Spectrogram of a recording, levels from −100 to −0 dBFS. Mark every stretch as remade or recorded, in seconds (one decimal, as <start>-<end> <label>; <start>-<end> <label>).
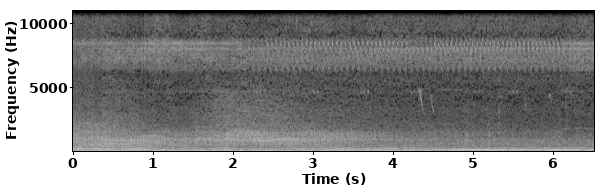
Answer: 0.0-2.2 remade; 2.2-6.1 recorded; 6.1-6.5 remade

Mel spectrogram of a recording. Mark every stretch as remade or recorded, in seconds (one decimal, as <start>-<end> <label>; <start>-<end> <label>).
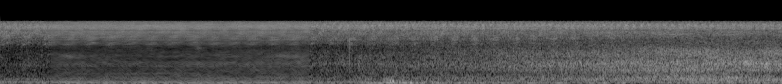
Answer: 0.0-0.5 recorded; 0.5-3.1 remade; 3.1-7.8 recorded

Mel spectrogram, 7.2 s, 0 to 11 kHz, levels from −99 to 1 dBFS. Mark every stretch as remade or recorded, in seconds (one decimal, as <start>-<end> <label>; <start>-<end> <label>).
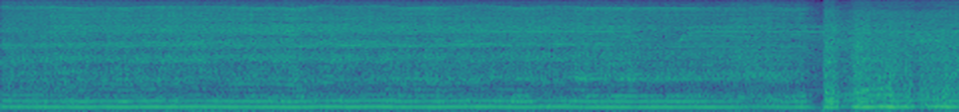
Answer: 0.0-7.2 recorded

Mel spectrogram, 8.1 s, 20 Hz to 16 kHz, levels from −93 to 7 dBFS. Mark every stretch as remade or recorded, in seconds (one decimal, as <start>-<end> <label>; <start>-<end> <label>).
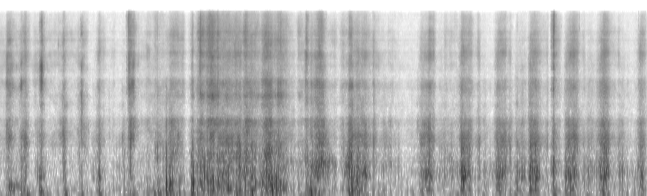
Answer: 0.0-8.1 remade

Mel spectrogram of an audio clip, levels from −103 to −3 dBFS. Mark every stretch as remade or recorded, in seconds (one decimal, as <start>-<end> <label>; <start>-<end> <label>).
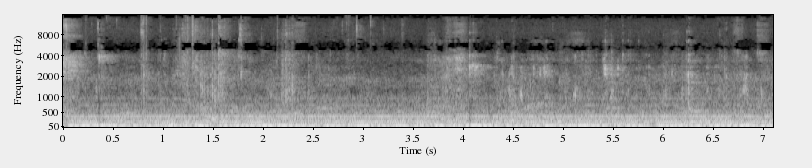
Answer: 0.0-7.1 recorded

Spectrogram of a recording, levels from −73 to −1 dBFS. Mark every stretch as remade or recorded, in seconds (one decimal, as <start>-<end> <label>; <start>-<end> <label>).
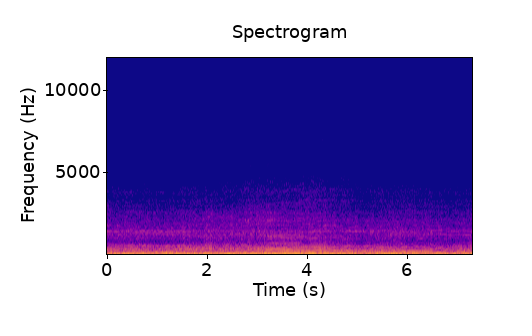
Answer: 0.0-2.0 recorded; 2.0-3.2 remade; 3.2-5.1 recorded; 5.1-6.5 remade; 6.5-7.3 recorded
